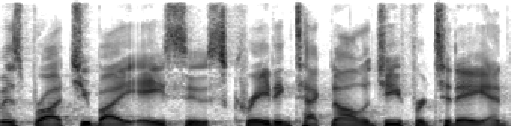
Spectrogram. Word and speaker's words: ASUS: The company is pronounced ASUS, but if you want, you can call it ASUS, like all my friends do.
